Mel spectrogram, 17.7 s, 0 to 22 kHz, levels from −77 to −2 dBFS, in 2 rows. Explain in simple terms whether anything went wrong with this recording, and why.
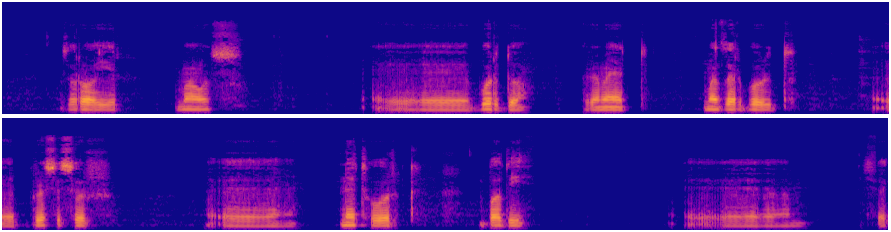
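The speech sounds rough and grainy from start to finish, with hiss filling the gaps between the voice's tones. That's likely low-delay AAC compression, the kind video calls use, which slices sound into very short chunks that can't hold pitch cleanly.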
